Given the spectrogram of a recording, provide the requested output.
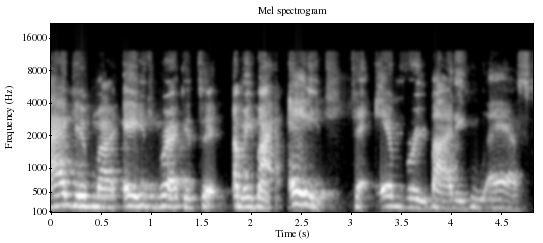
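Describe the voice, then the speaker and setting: A woman speaks at a moderate pace in a medium pitch, her voice somewhat breathy, with ordinary pitch variation and big swings in loudness. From Chicago, west side. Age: 70s. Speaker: interview guest, retiree living abroad. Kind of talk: interview.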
